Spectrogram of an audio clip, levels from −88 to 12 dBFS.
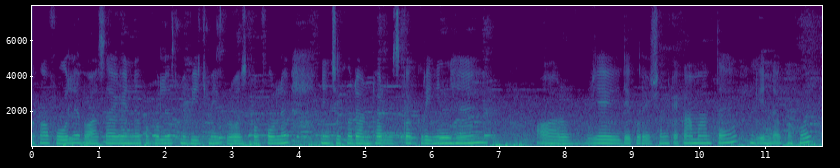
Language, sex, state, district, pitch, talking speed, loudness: Hindi, female, Bihar, Kishanganj, 185 Hz, 165 wpm, -31 LUFS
